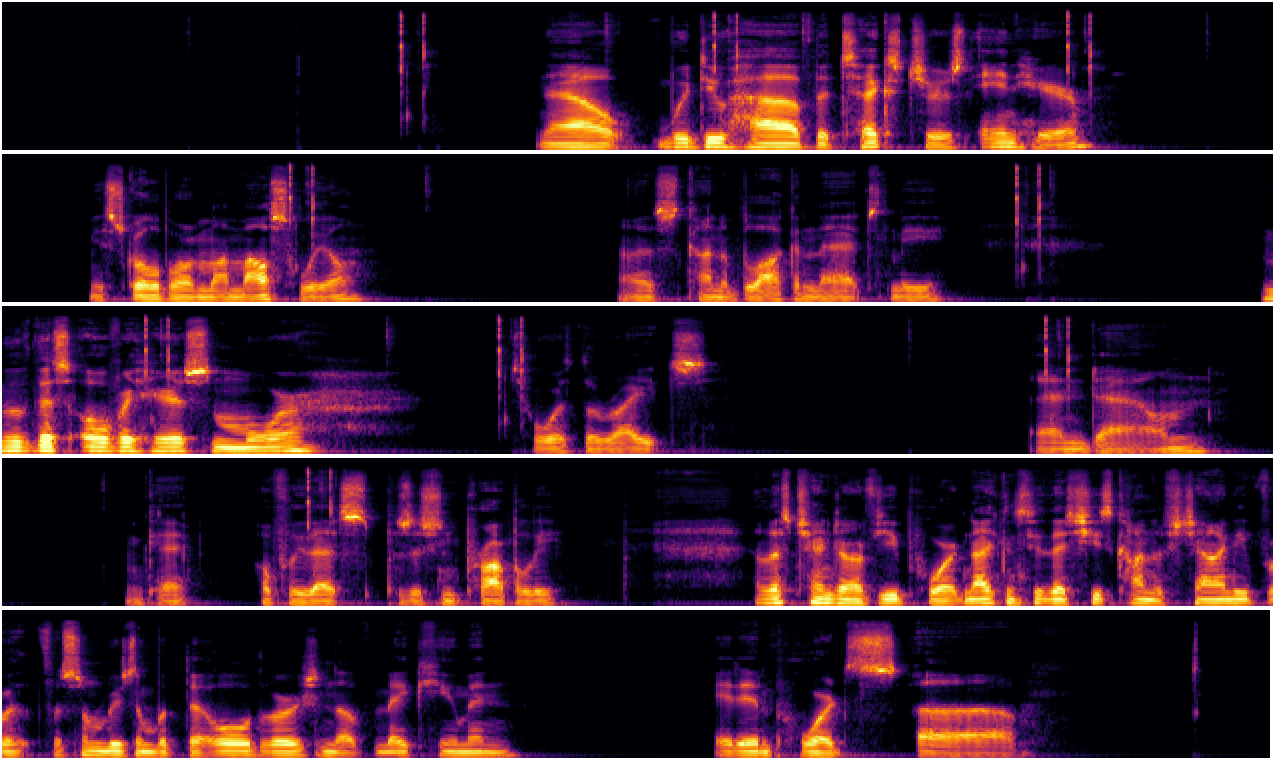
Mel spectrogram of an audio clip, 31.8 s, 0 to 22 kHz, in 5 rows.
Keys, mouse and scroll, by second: 0.0-6.4 drag, 6.4-7.8 scroll up 4, 7.8 click, 8.7 scroll up 2, 11.5-23.7 drag.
